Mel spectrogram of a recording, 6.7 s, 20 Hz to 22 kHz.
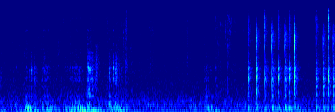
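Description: A gloved fingertip presses single keys one at a time on a white Roccat Vulcan 122 AIMO mechanical gaming keyboard, with plastic keycaps on an aluminium plate, working across the media keys, the volume area and the numpad. Soft, low rustling and faint scraping give way to a run of sharp, bright, dry key clicks that die away almost instantly.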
